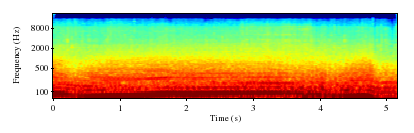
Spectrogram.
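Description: Rally car's engine pulling hard at steady revs with a deep drone, heard from inside the cabin; the drone cuts off sharply near the end as the revs drop.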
